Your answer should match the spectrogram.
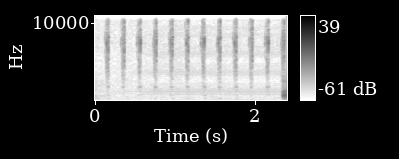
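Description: Faint, fast ticking of a countdown-clock sound effect, about five ticks a second.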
